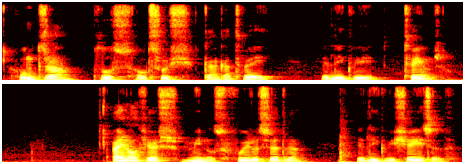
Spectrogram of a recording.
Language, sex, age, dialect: Faroese, male, 15-35, Suðurstreymoy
